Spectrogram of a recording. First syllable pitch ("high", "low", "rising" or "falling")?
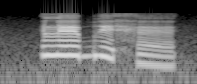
high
